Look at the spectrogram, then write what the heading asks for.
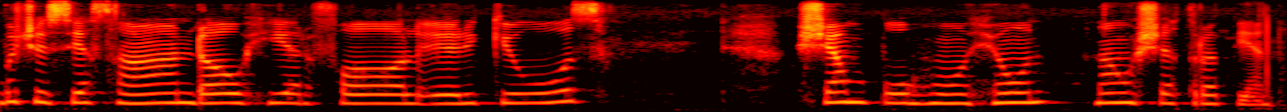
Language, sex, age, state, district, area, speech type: Kashmiri, female, 18-30, Jammu and Kashmir, Budgam, rural, read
